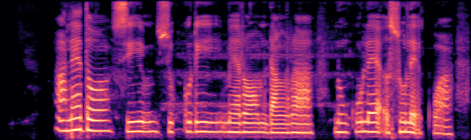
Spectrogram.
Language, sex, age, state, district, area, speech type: Santali, female, 30-45, West Bengal, Uttar Dinajpur, rural, spontaneous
